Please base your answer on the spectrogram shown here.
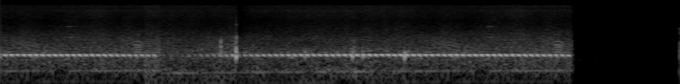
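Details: An Eastern Screech-Owl of eastern North America gives its common nighttime call, a long, steady, mellow whinny-like trill on one pitch, rapid even pulses running for several seconds, over a faint low hum.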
